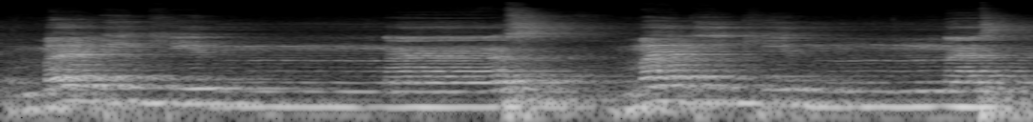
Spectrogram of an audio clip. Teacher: Malikin Nas mimnya semua riwayat bacaan Quran dibaca pendek. Malikin Nas, jangan dibaca panjang.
